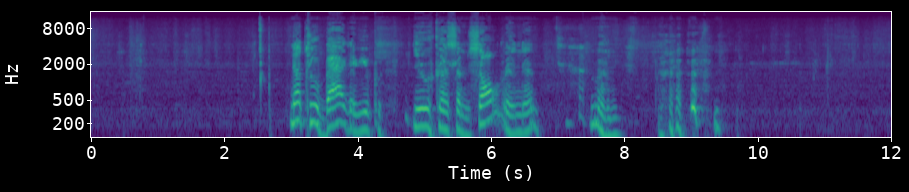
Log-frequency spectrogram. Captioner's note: <laughs>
